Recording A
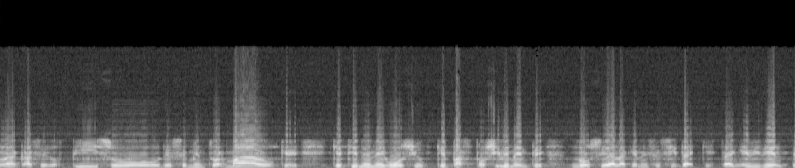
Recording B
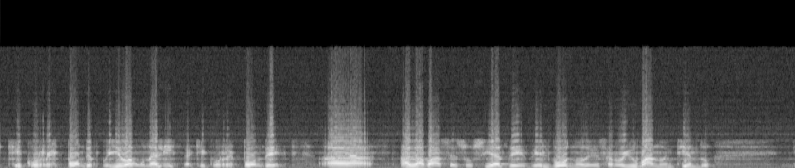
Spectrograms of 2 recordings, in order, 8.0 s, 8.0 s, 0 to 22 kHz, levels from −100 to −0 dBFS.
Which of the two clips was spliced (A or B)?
A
